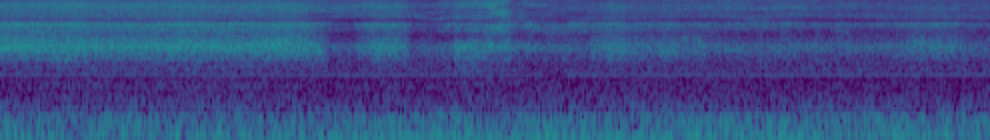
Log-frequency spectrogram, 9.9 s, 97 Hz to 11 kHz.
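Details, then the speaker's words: Steady high hiss of suction with a constant faint beeping tone from a dental soft-tissue laser during tongue-tie release in a 6-year-old girl with moderate anterior tongue tie, treated for a speech impediment. "it's gonna make a beeping noise and it's gonna feel a little warm it's not supposed to be burning or hurting if I do anything that hurts you or burns you you raise this left hand for me so I can see and I stop for you okay"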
